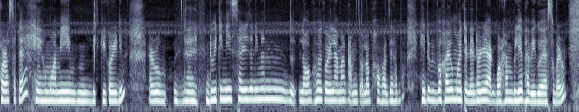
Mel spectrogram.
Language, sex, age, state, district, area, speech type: Assamese, female, 18-30, Assam, Sivasagar, rural, spontaneous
